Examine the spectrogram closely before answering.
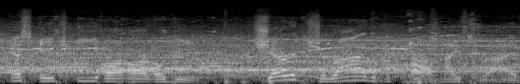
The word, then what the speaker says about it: Sherrod: How do you pronounce S-H-E-R-R-O-D?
